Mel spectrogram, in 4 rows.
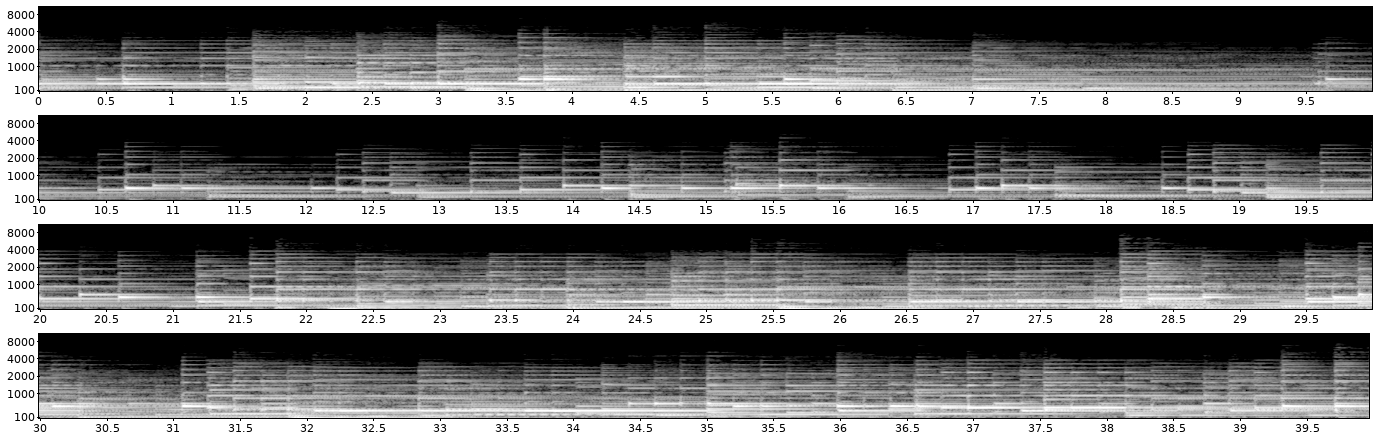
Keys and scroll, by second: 5.0-9.7 typing, 33.4-34.6 typing, 35.7-37.2 typing, 38.4 3.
